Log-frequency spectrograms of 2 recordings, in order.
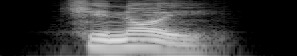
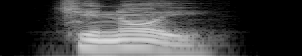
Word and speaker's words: Tsinoy: Collectively, they are called Filipino Chinese or Chinoy. Chinoy. Chinoy. Which is spelled as T-S-I-N-O-Y. The next word is sha. Sha. Sha. Sha is spelled as S-I-Y-A.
